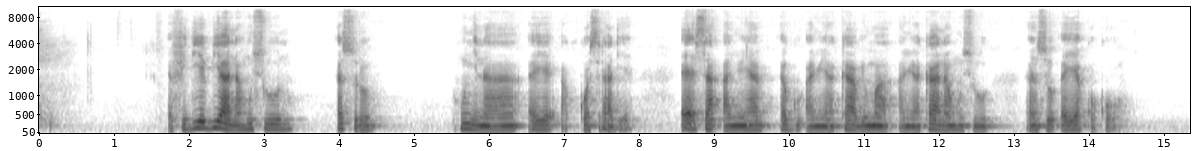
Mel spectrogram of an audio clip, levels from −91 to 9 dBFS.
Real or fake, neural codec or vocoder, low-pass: real; none; 9.9 kHz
